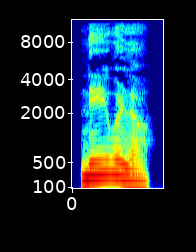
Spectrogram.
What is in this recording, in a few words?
"ನೇವಳ", Kannada; nēvaḷa; noun; a necklace.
